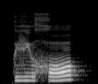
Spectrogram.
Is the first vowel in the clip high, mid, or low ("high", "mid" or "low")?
mid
